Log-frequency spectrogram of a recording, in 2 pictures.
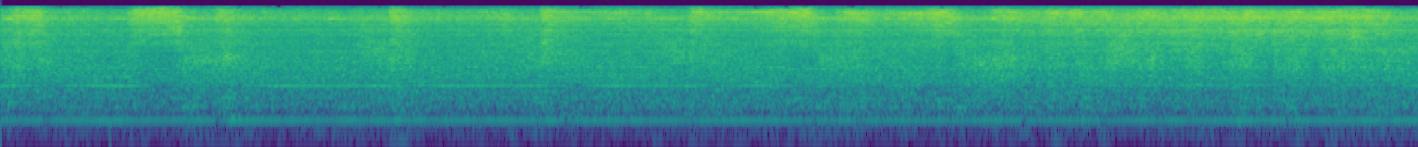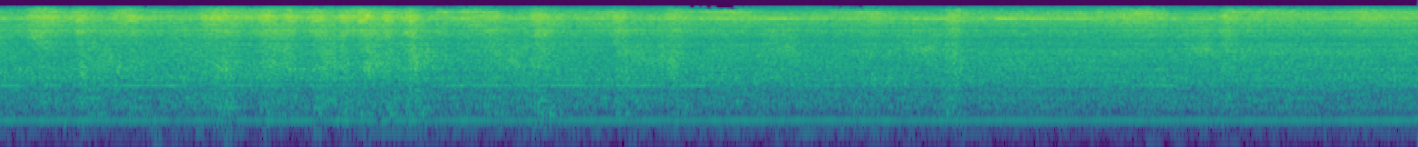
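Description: Canister vacuum cleaner running steadily, with a constant hum and high whine, as its brush nozzle is drawn through a cat's fur.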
